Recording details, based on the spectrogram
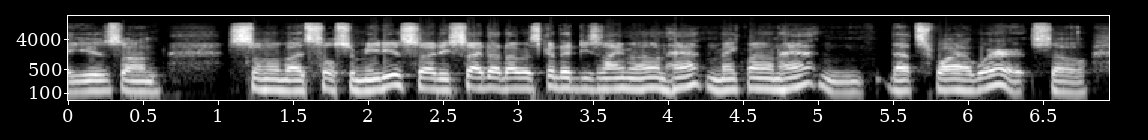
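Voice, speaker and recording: In a very clean recording with a silent background, a man with a Midwestern US accent speaks fairly quickly at medium pitch, with fairly even intonation and a dark, mellow tone. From Indiana. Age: 60s. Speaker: podcaster and activist guest. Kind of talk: casual interview chat. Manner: halting, many fillers.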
